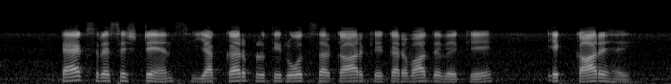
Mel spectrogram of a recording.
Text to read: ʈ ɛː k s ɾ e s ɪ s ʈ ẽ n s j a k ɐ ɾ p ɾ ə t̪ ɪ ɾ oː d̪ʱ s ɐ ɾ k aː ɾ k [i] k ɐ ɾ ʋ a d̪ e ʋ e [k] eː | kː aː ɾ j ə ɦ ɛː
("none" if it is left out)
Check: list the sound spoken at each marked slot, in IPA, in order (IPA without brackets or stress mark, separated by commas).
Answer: e, k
